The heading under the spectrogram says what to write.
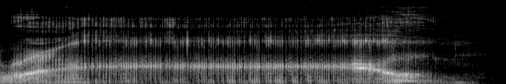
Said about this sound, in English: High in the canopy, howler monkeys call like Buddhist monks. Chanting deep in the throat.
